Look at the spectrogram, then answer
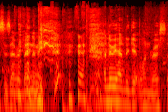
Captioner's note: boys laughing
